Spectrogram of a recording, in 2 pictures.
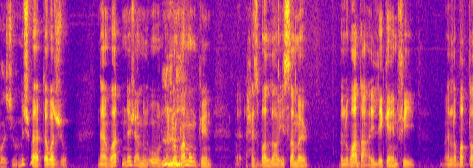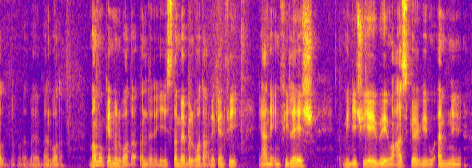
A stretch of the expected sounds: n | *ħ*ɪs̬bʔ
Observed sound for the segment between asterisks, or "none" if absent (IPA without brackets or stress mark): ħ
